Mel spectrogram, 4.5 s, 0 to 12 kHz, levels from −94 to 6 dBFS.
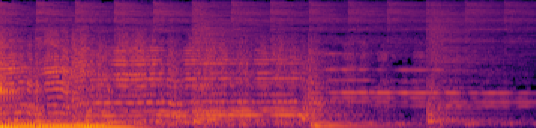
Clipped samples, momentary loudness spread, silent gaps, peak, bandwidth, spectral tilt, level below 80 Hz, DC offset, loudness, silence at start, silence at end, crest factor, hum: under 0.1%; 15 LU; none; -6 dBFS; 12 kHz; -4.5 dB/octave; -28 dBFS; under 0.1%; -29 LUFS; 0 s; 0 s; 20 dB; none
